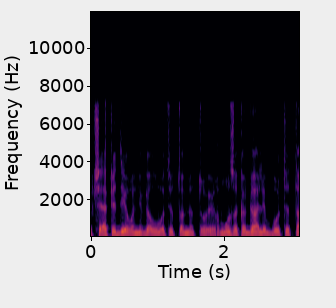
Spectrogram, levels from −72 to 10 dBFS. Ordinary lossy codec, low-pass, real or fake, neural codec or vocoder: MP3, 96 kbps; 7.2 kHz; fake; codec, 16 kHz, 4.8 kbps, FACodec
